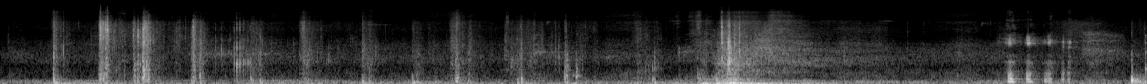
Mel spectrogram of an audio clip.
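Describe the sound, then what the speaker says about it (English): A heavy pivot front door is handled and swung open, with a series of sharp knocks, clicks and footsteps followed by a longer sweeping whoosh of movement and more clunks afterward, fairly close. "It is just such a solid, heavy door."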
